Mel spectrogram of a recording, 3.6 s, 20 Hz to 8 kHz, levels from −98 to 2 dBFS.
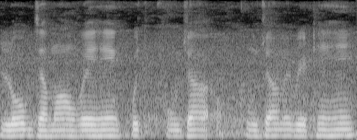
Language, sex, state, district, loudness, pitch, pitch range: Hindi, male, Uttar Pradesh, Hamirpur, -16 LUFS, 125 Hz, 120-125 Hz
